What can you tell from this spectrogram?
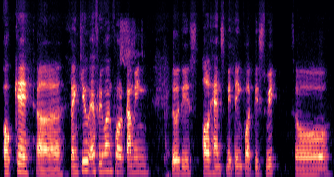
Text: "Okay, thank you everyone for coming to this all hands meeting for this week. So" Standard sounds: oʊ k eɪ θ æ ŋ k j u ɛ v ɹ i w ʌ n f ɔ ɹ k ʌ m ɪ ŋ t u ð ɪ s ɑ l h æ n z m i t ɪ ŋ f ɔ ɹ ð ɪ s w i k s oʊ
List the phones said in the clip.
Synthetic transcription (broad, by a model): oʊ k eɪ t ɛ ŋ k j u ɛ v ɹ i w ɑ n f ɔ ɹ k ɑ m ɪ ŋ t u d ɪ s ɑ l h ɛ n s m i t ɪ ŋ f ɔ ɹ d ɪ s w i k s oʊ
